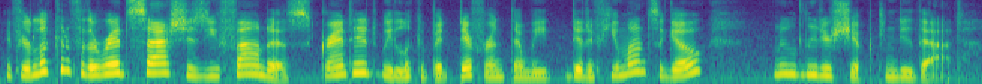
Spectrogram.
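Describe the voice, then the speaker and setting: A woman's voice: a little high, lively intonation, a little fast, a bit bright. Casting: woman as sly outlaw merchant for a game, boastful, roguish salesy patter. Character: shady, sly, boastful cave trader and outlaw. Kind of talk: voiced reading of video game dialogue.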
